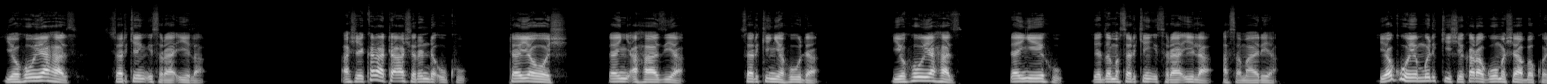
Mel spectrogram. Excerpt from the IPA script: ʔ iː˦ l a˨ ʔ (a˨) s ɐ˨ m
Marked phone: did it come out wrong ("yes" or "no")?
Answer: no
